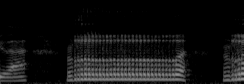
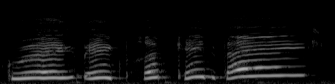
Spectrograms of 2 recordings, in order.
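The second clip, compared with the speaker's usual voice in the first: pumpkin face voice; 7 semitones higher, much slower than usual. Shown as a demonstration. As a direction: stretch every word out huge.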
